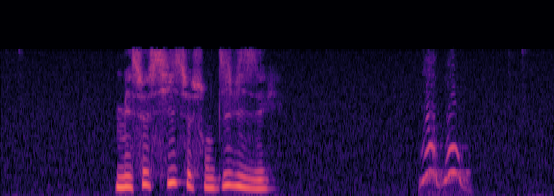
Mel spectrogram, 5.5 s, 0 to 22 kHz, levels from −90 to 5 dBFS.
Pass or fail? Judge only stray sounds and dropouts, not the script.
fail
